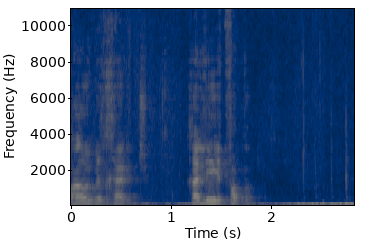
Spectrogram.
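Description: A man speaks into a telephone nearby.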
